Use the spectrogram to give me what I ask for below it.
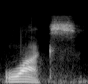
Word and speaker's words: walks: We say walks, not walks, not z with z sound. No, it's with s sound, because the final sound, right, or the final sound in this word, in this verb, is voiceless, which is k, and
